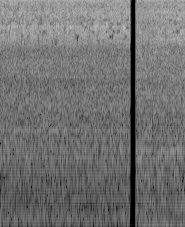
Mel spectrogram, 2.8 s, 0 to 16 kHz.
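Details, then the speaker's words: 2006 GMC Sierra 1500 4x4, 5.3 V8, after head gasket failure (coolant in cylinder 5, hydraulic lock) repair, first start; steady even idle, slight exhaust leak at flange, owner hears a spark jumping, suspects loose plug wire. "it seems to be running fine you can hear a spark jumping i wonder if one of my plug wires isn't on all the way"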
